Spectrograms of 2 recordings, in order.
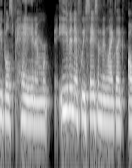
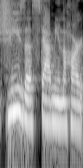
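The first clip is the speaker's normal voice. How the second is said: ordinary talk, nothing marked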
